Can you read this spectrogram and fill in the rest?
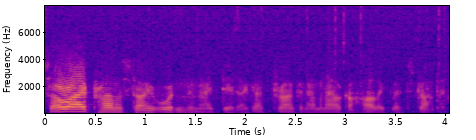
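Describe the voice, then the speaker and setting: A hungover husband in an old radio play, quick to snap and quick to panic. His gravelly voice swings widely in pitch, with faint hiss under the old recording. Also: big pitch swings, rough recording. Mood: irritable. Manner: snappish, then rattled and panicky. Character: hungover young alcoholic husband, defensive and snappish. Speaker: radio drama actor. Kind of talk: 1940s radio acting.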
